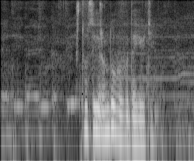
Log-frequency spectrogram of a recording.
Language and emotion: Russian, angry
